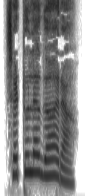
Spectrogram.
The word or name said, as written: ಚಟುಲಗಾರ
